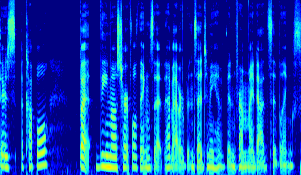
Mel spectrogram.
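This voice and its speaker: A woman speaks in an American accent with vocal fry and a flat, monotone delivery. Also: fairly high pitch for a woman, moderate pace. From Ohio. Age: 20s. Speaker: grieving guest sharing her story. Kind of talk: casual interview about grief.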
